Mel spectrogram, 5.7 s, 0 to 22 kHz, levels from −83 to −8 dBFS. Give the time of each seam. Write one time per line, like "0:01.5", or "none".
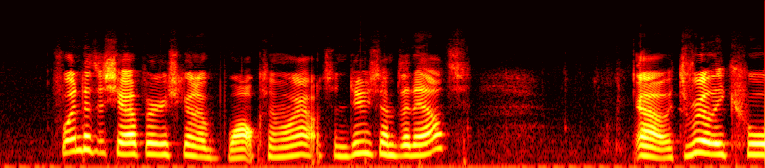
0:01.8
